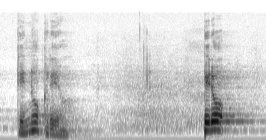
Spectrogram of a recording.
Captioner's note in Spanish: Audience laughs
